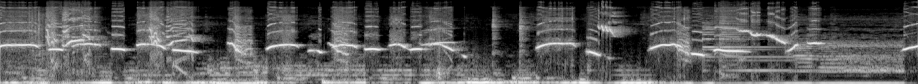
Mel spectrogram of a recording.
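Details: Long run of song from a black-breasted Oriental magpie-robin of East Java: rapid series of short upslurred whistles, then varied sweeping notes and a falling trill, with low humming underneath.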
